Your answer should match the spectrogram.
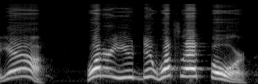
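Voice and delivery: put-on high, loud whiny kid voice; child's squeal. Confused child whining at the parent before a whipping. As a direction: squeal it like a bewildered little kid.

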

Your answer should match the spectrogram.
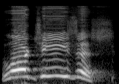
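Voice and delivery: loud high pleading cries; crying out. Retold or imitated. Blind beggars crying out to passing Jesus, loud pleading. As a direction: beg at the top of your lungs. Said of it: "look at what they began to do".

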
